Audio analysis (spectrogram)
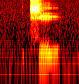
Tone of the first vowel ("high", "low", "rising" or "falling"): falling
